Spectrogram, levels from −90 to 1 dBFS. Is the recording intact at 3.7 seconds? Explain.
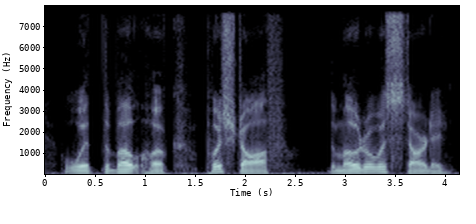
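Yes, the speech at 3.7 seconds is intact, with no audible dropout, click, distortion or other disturbance at that moment.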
